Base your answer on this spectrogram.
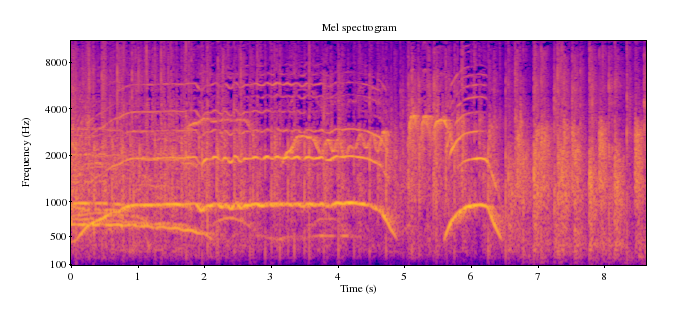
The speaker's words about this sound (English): Can we have a thunderous round of applause in the room?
